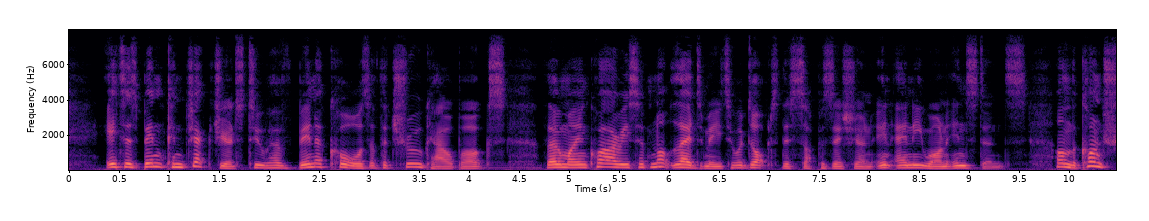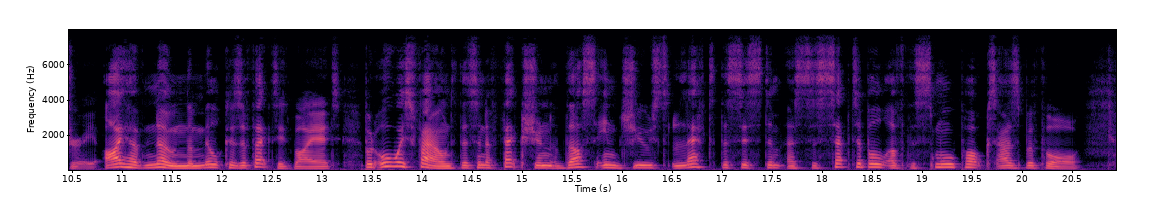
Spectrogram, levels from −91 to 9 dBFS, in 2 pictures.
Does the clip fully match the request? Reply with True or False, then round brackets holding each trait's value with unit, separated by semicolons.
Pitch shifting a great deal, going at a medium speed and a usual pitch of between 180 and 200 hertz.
False (5.8 semitones; 170 wpm; 145 Hz)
